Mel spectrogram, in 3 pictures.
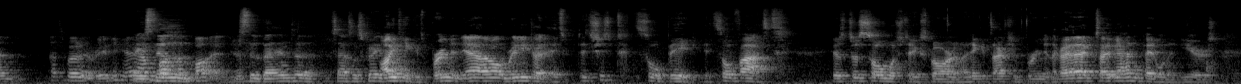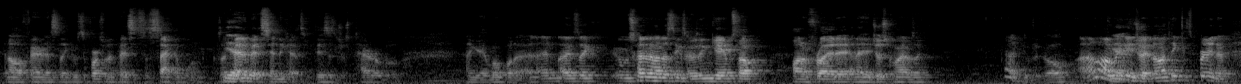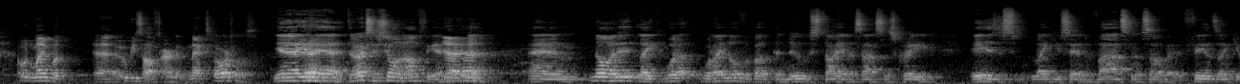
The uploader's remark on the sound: We are live from Gamerfest 2018 in Galway city!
